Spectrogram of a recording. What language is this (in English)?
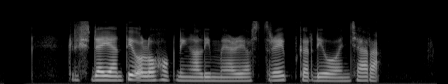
Sundanese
